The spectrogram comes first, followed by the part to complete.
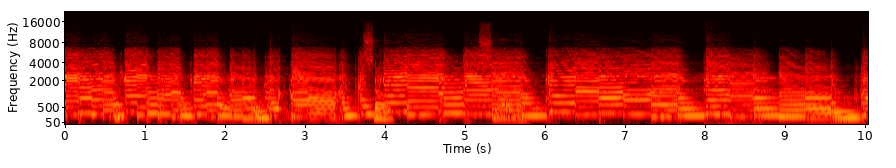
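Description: Distorted electric guitar (a Stratocaster) playing a rapid, repeating open-string lick: fretted notes pulled off to open strings and hammered back on, in an even stream of quick notes.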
